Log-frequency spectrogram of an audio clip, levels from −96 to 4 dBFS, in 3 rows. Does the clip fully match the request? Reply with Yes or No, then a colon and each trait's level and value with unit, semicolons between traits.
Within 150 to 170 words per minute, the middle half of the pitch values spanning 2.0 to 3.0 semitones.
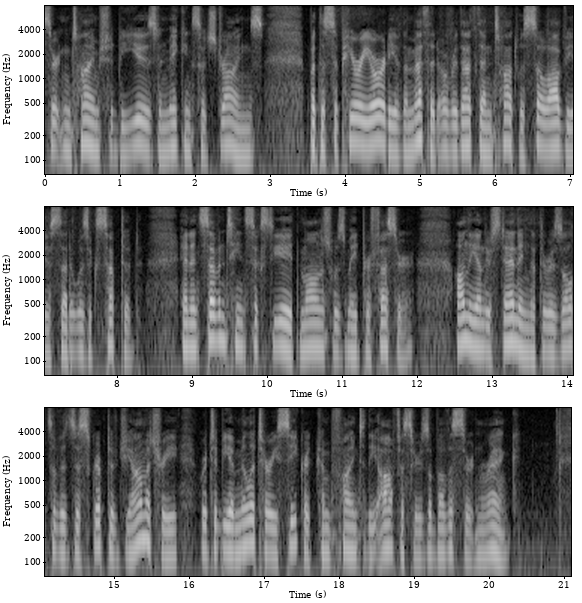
Yes: average, 160 wpm; average, 2.7 semitones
